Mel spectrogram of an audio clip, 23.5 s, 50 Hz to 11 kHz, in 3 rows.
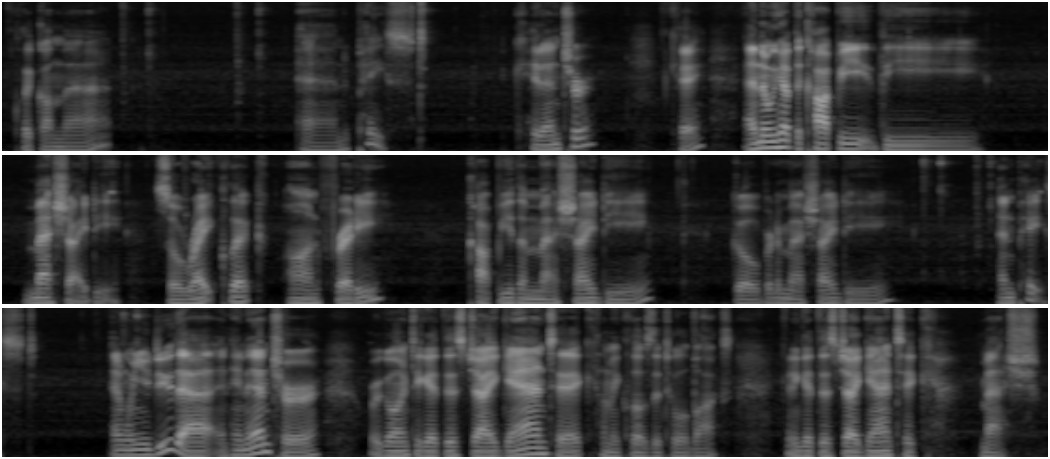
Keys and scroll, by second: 4.3 Return, 17.9 Return.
